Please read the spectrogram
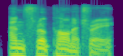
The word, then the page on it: anthropometry: British English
